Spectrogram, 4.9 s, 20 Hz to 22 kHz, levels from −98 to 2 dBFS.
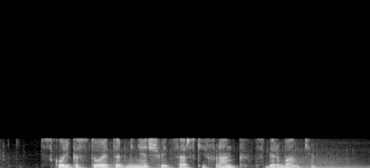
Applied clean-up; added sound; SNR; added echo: neural mask model RNNoise.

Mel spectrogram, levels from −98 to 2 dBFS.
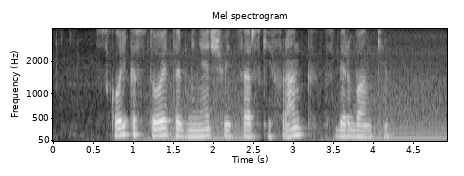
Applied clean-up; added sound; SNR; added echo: none; Engine starting; 18 dB; none.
